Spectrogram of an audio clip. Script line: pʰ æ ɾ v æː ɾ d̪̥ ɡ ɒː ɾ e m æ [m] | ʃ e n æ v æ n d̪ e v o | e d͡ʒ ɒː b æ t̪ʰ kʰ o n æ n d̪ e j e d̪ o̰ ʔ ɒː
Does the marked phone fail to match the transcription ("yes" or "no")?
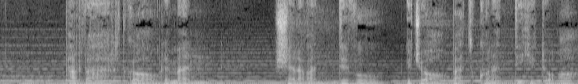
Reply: yes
